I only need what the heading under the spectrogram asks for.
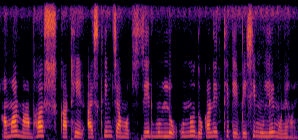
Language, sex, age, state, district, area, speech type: Bengali, female, 30-45, West Bengal, Birbhum, urban, read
